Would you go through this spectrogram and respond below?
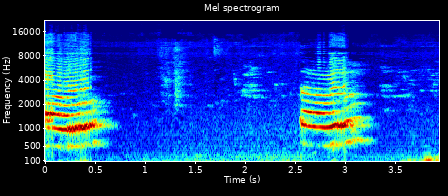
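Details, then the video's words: A female domestic cat in heat calls for a male with two strained, wavering meows about two and a half seconds apart, faint low background noise and a soft thump at the end. "Suara Kucing Betina Lagi Birahi Memanggil Jantan Minta Kawin"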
